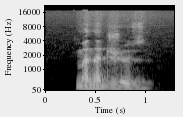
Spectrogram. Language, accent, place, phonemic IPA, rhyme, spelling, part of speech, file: French, France, Lyon, /ma.na.ʒøz/, -øz, manageuse, noun, LL-Q150 (fra)-manageuse.wav
- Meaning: female equivalent of manageur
